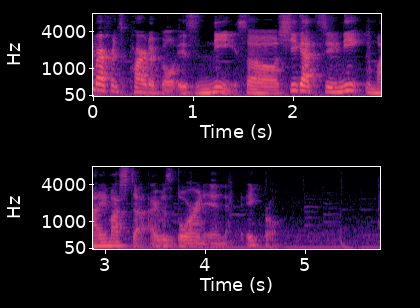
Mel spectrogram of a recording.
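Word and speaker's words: 四月: can only use one you can't use yon because uh it's only going to be shigatsu you can't say yon gatsu even though most japanese people would understand uh the correct way would be to say shigatsu and that's that's the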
